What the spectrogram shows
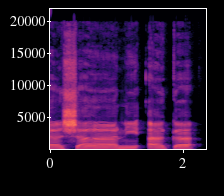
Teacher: জবরের বাম পাশে খালি আলিফ হওয়ার কারণে এক আলিফ পরিমাণ টানিয়ে পড়তে হবে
